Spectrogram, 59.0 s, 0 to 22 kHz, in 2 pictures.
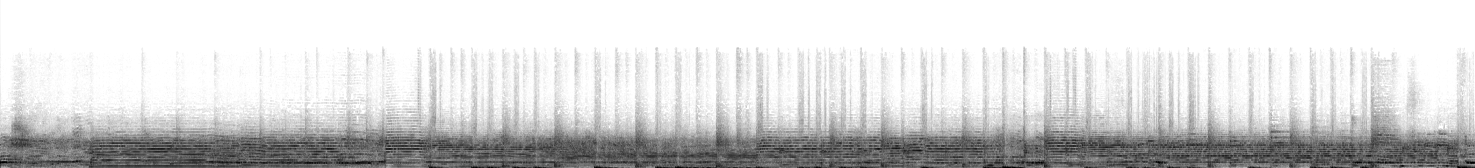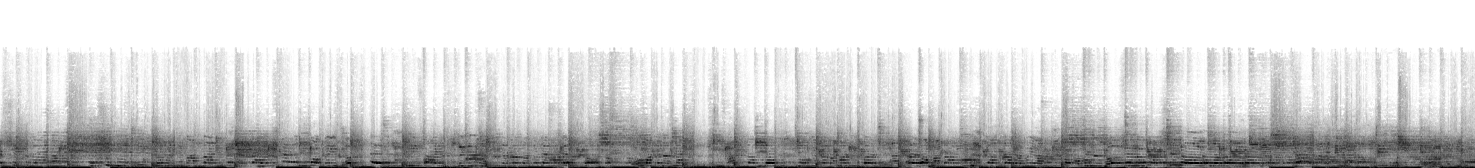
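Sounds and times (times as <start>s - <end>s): guitar: 0.0s - 59.0s
live reggae band: 0.0s - 59.0s
bass guitar: 1.2s - 59.0s
drum kit: 2.0s - 59.0s.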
